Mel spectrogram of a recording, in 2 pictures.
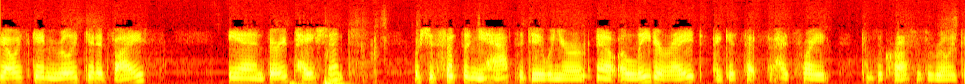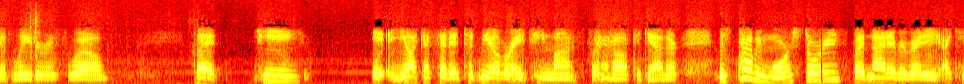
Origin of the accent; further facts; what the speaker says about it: Fort Knox, Kentucky, United States; born there; I was born in Fort Knox, Kentucky. I was raised around the military anyway.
